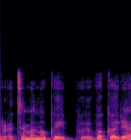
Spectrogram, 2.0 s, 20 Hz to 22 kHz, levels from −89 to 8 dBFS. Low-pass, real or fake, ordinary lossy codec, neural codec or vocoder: 10.8 kHz; real; Opus, 32 kbps; none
